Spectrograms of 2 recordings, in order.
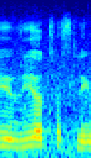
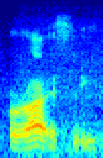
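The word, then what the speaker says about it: Wriothesley: I thought it would be Riotesley, but nope, Writhsley.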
